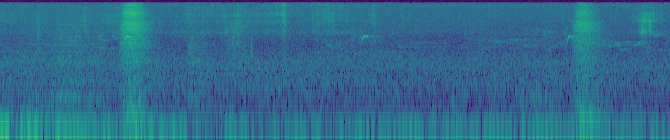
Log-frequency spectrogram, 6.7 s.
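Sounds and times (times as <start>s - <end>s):
donkey snorting breath: 0.2s - 2.5s, 4.9s - 6.4s.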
